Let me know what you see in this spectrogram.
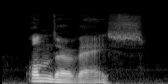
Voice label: "onderwijs", Dutch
